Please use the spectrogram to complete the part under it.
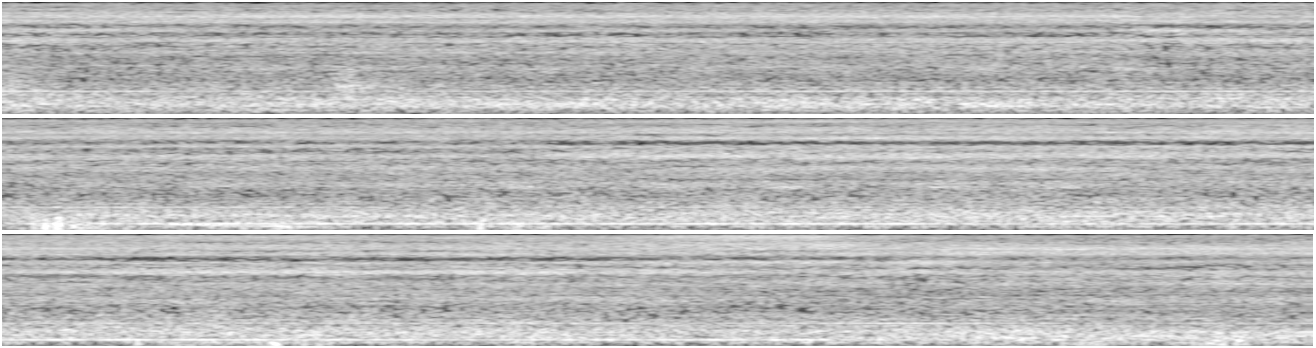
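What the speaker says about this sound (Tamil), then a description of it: "கம்ப்ரஸர் ஃபுல் ஸ்பீடு எடுக்குது" Panasonic inverter air conditioner outdoor unit, its fan motor converted from DC to AC, with the compressor running at full speed: a steady, loud mechanical whir and hiss with a constant hum, unbroken for the whole stretch.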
